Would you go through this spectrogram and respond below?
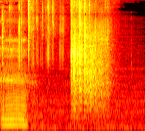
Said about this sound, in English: All right, so here we go, guys. I'm about to roll some dice, and it's going to pucker up. So let's see here.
